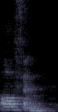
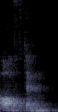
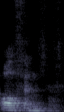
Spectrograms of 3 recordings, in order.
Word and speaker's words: often: Perceba que o T ele é mudo, se fala often, não fala often, fala often.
